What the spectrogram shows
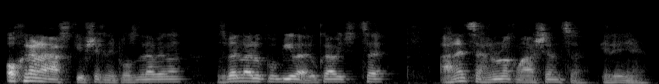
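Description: A man reading his own translation of a novel aloud in a measured literary delivery, on a slightly dull recording. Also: medium pitch.

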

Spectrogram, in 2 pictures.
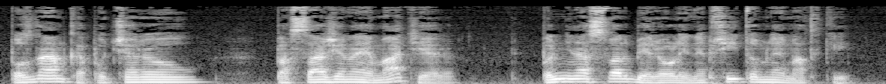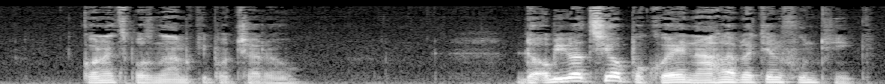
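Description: A man narrating a translated novel as an expressive literary audiobook reading. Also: lowish voice, breathy edge.

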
